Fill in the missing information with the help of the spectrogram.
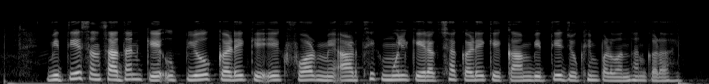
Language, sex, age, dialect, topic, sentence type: Magahi, female, 60-100, Western, banking, statement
